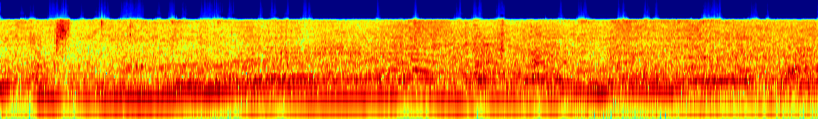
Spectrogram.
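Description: Car engine revving up and easing off, its pitch rising and falling twice over a steady noise of traffic.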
